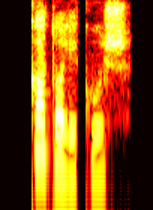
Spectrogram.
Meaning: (adjective) Catholic; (noun) Catholic (a member of a Catholic church)
- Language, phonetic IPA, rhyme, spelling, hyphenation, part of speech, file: Hungarian, [ˈkɒtolikuʃ], -uʃ, katolikus, ka‧to‧li‧kus, adjective / noun, Hu-katolikus.ogg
